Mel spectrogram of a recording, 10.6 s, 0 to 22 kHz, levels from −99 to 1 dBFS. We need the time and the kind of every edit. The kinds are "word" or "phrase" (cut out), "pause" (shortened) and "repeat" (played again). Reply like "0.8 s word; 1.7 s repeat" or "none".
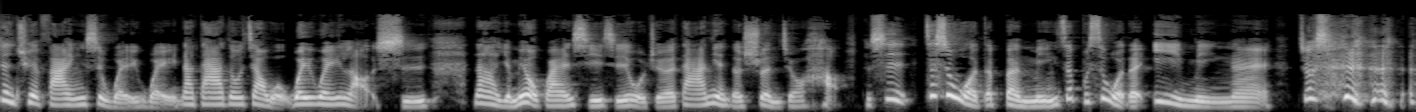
6.4 s pause; 6.9 s pause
